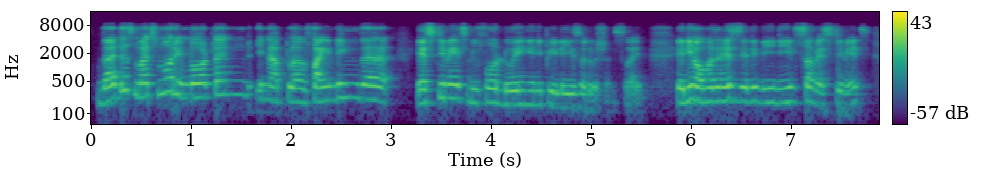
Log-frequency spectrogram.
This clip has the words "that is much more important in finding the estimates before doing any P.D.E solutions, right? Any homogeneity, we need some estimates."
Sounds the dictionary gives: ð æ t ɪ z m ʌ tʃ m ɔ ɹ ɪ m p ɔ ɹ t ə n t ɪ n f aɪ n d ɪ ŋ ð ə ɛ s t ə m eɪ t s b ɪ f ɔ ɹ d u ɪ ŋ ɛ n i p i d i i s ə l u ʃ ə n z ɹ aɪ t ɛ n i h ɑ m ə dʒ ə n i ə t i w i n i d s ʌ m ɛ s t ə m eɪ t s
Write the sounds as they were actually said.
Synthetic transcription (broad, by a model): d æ t ɪ z m ʌ tʃ m ɔ ɹ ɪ m p ɔ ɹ t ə n t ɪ n f aɪ n d ɪ ŋ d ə ɛ s t ə m eɪ t s b ɪ f ɔ ɹ d u ɪ ŋ ɛ n i p i d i i s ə l u ʃ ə n s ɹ aɪ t ɛ n i h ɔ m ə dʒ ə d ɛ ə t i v i n i d s ʌ m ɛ s t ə m eɪ t s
